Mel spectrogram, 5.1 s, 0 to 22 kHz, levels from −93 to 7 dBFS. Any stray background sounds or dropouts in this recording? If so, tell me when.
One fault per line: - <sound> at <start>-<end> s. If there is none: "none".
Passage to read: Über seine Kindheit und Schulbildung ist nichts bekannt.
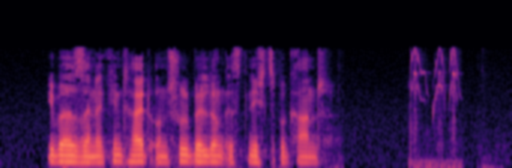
- squeak at 4.1-4.6 s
